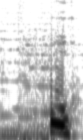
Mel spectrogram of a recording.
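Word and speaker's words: を: C'est le O. C'est cette particule-là. Qu'on justement, quand on écrit les hiragana, t'as le wa T'as le O et t'as le N. Qui j'ai remarqué que donc cette particule là, souvent, je sais pas pourquoi, peut-être à cause du bois, c'est écrit WO.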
